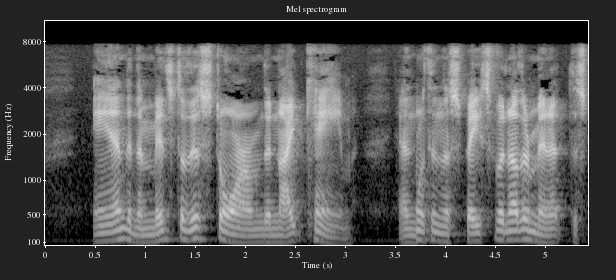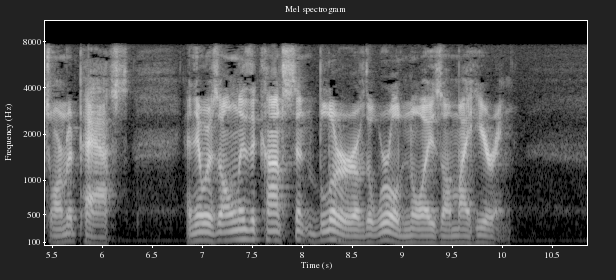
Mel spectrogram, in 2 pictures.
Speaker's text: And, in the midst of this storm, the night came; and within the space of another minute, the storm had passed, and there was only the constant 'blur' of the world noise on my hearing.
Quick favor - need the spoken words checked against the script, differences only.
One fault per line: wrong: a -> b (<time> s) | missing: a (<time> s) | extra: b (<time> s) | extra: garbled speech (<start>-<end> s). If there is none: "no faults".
no faults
